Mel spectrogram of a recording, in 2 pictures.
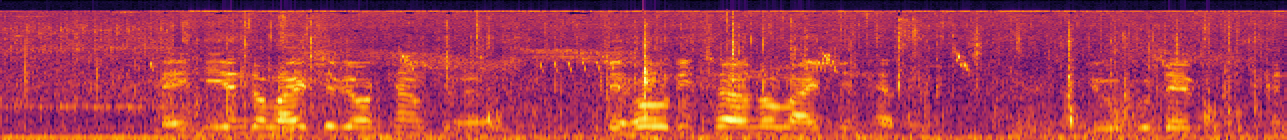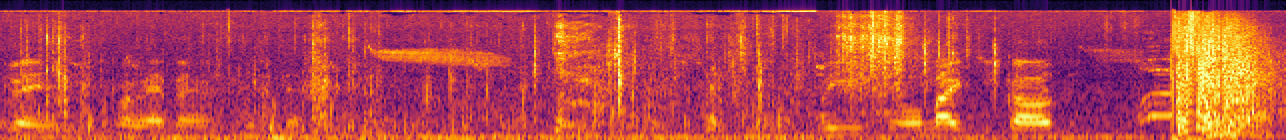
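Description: An elderly man speaks calmly and solemnly outdoors.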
